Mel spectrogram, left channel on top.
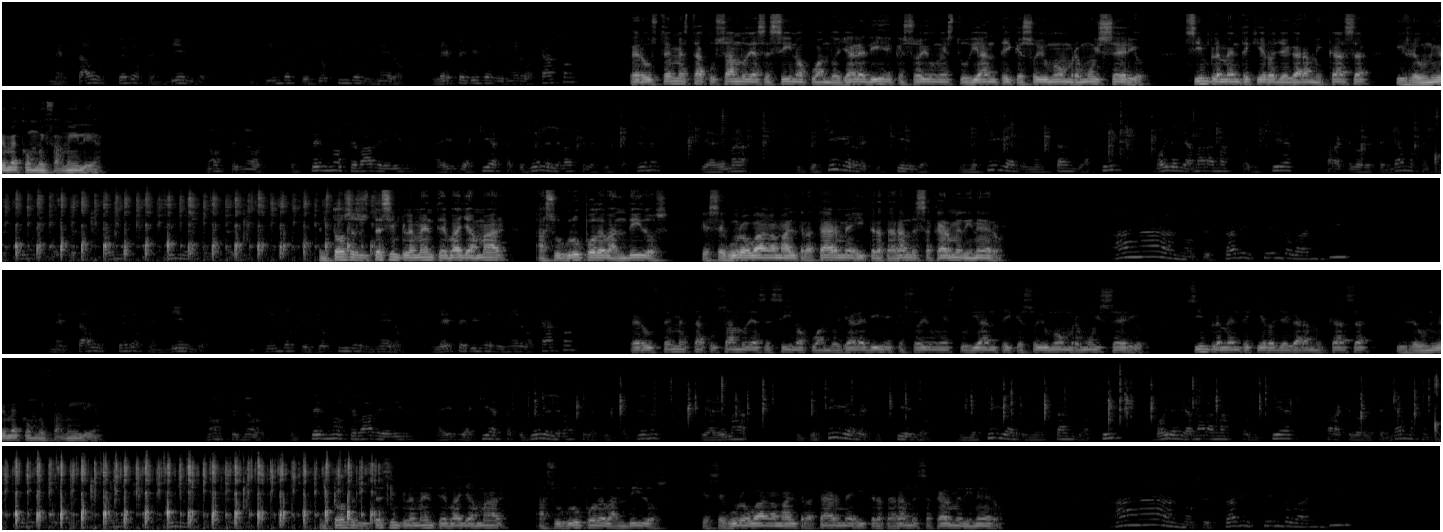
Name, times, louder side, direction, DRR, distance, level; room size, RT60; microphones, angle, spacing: voice 1, 0.4-2.1 2.4-5.8 16.4-31.3 39.4-42.2, left 1 dB, 5° left, 1.1 m, -57 dB
voice 2, 6.3-11.5 11.8-13.7 13.9-15.4 32.0-33.8 34.1-35.4 35.8-38.8, left 7 dB, 75° left, 0.3 m, -35 dB
sound 1, 19.2-22.1 22.5-27.4 27.6-32.7, right 7 dB, 55° right, 0.9 m, -55 dB
sound 2, 28.7-32.7, right 8 dB, 35° right, 0.3 m, -36 dB
6.7 x 2.8 x 2.4 m
head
